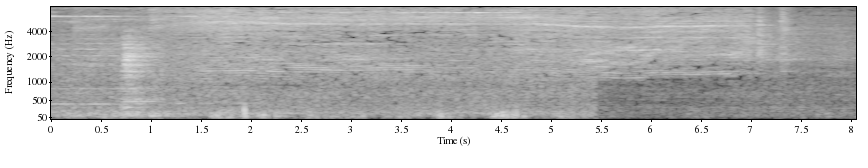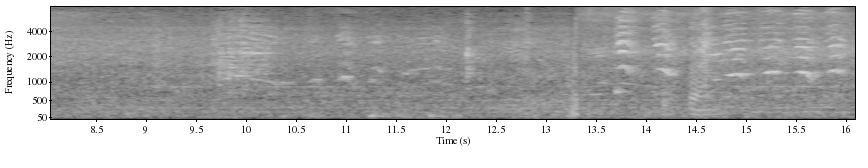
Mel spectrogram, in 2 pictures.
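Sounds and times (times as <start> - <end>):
train rushing hiss: 0.0 - 5.5.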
